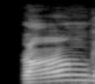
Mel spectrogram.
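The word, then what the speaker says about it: wrong: अगर आप ध्यान से देखो तो नॉक एक ऐसा शब्द है जिसमें के साइलेंट, रॉन्ग एक ऐसा शब्द है जिसमें डब्लू साइलेंट, साइकोलॉजी एक ऐसा शब्द है जिसमें पी साइलेंट, लेकिन फास्ट शब्द में कोई साइलेंट।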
